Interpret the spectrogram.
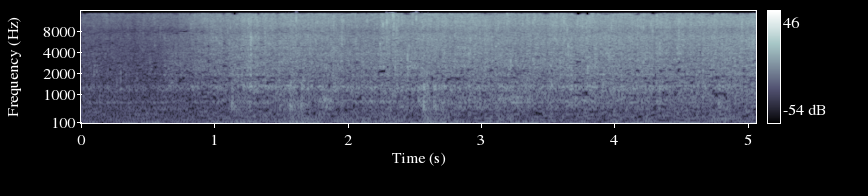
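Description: Onions frying in hot oil with a steady sizzle that jumps louder about a second in, as wet ginger-garlic paste goes into the oil, and stays loud while a wooden spoon stirs it through.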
